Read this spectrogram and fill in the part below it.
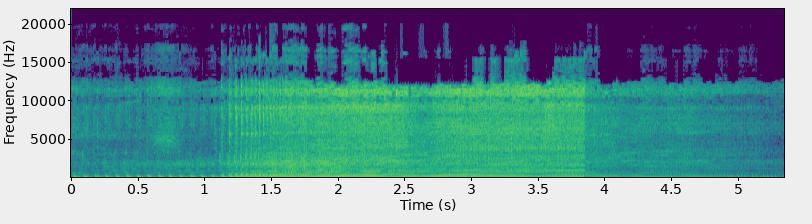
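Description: A Kawasaki Mojave 110 engine, heavily overfilled with oil and smoking, putters in a steady idle thump, then revs up and holds a loud rising drone before settling back, close by with no talking.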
